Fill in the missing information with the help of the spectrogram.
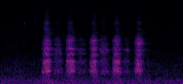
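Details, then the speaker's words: Periarrest, fatigued male dog in severe respiratory distress, severity rated utmost: five loud, harsh, labored breaths in quick succession, about two per second. "This is a periarrest patient. It's very hard sometimes to understand right away what's going on."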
